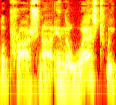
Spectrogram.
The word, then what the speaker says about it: prashna: Now, in India, that is referred to as prashna. Prashna, spelled with a P, is divinational.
